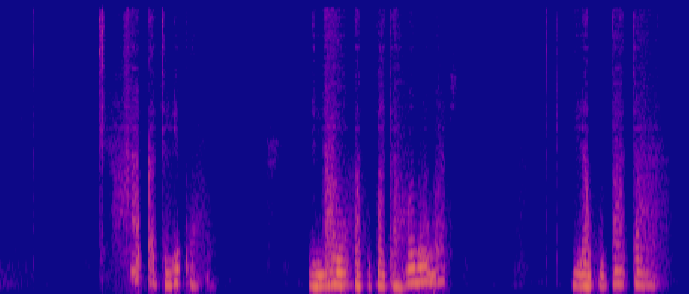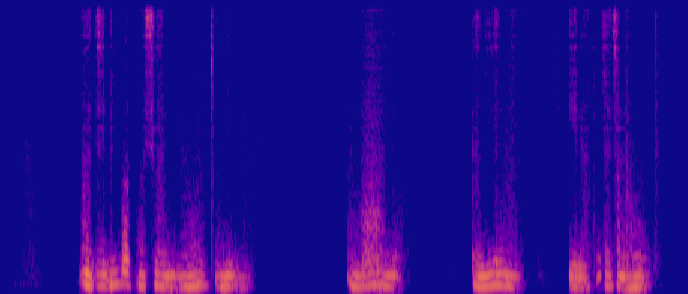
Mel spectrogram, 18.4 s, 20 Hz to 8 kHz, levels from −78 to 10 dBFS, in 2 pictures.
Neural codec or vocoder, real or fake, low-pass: codec, 44.1 kHz, 0.9 kbps, DAC; fake; 7.2 kHz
